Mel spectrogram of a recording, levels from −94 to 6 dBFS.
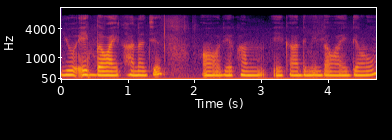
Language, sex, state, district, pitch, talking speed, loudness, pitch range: Garhwali, female, Uttarakhand, Tehri Garhwal, 185 Hz, 140 wpm, -16 LUFS, 185-195 Hz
